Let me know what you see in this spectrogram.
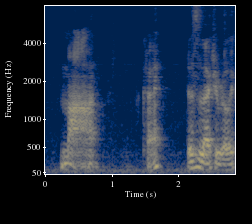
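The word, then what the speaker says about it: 马: about this component that by itself it's pronounced MA okay this is actually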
